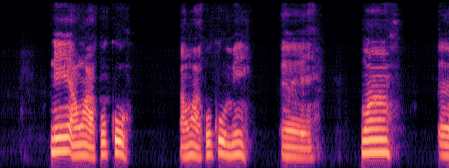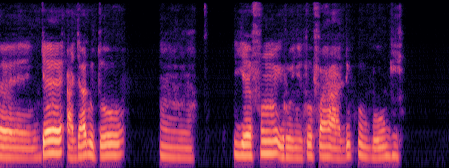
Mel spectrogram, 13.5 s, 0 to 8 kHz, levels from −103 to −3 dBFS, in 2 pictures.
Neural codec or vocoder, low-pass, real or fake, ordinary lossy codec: codec, 16 kHz, 16 kbps, FreqCodec, smaller model; none; fake; none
